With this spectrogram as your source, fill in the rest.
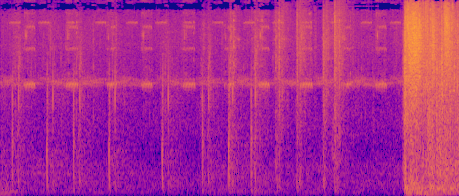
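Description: Footsteps crunch steadily on the ground.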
